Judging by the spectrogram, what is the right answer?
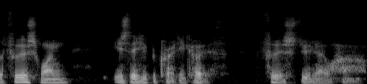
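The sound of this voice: A man speaks at a moderate pace with an extremely low pitch and ordinary pitch variation. His tone is slightly mellow with a slightly husky edge.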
